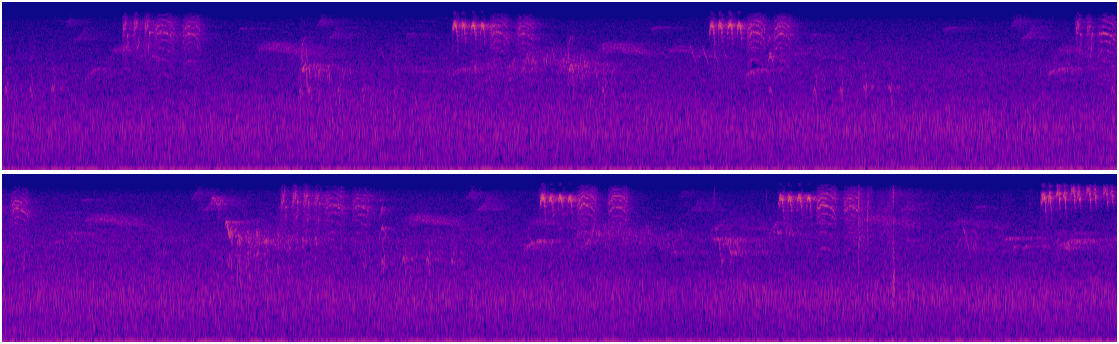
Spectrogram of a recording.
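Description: Songbirds singing: a short, very high phrase repeats about eight times, every two to three seconds, with fainter chirps in between, over a faint steady background hiss.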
